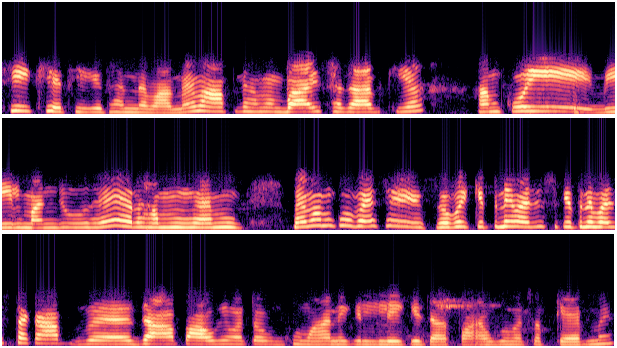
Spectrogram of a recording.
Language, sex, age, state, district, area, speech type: Hindi, female, 18-30, Madhya Pradesh, Seoni, urban, conversation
